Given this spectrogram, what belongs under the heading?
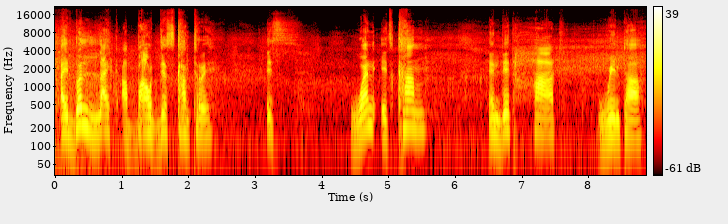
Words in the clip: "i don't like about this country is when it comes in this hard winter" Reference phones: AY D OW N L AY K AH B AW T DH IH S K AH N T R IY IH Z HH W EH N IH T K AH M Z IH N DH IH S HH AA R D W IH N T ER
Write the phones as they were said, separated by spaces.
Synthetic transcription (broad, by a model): AY D OW N L AY K AH B AW T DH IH S K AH N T R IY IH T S W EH N IH T K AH M IH N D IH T HH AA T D W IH N T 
